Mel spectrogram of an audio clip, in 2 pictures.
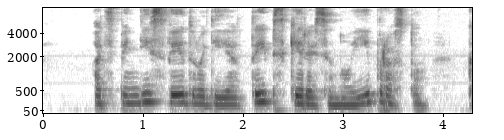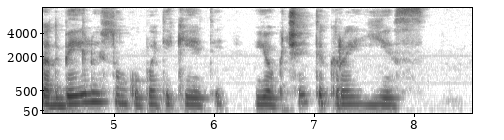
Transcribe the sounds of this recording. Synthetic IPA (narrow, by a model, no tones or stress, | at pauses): ɐt̪ʲsʲpʲɪnʲd̪ʲiːsʲʋʲɛɪd̪ɾoːd̪ʲijɛt̪ɐɪpsʲkʲɪɾʲɛsʲɪnuɔiːpɾɐst̪oː | kɐt̪bʲɛɪlʲʊɪsʊŋkʊpɐt̪ʲɪkʲeːt̪ʲɪ | joːkt͡ʃʲɛt̪ʲɪkɾɐɪjɪs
